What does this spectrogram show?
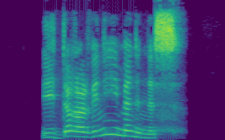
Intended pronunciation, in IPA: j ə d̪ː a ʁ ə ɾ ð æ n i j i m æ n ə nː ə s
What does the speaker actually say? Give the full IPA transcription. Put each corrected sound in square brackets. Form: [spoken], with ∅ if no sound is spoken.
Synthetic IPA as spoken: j ə d̪ː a ʁ ə ɾ ð [i] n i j i m æ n ə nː ə s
